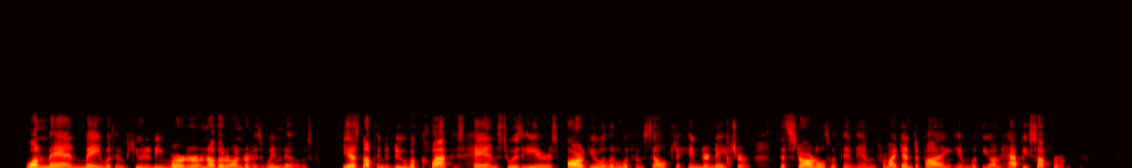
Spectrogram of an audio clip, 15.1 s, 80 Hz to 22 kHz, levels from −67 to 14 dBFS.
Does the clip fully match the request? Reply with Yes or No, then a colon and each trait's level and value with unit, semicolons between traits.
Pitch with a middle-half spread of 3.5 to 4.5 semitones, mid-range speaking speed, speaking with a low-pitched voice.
Yes: average, 3.8 semitones; average, 165 wpm; low, 120 Hz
